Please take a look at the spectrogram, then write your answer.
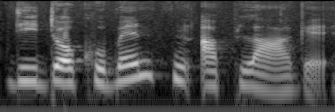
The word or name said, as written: desk tray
